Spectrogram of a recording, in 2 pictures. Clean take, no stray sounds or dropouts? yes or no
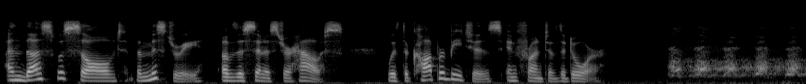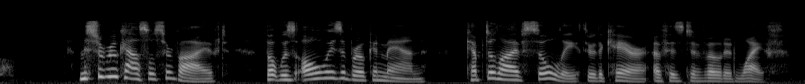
no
